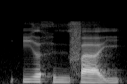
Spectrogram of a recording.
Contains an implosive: no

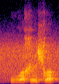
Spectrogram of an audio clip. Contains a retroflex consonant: no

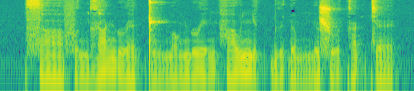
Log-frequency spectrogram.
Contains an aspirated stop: no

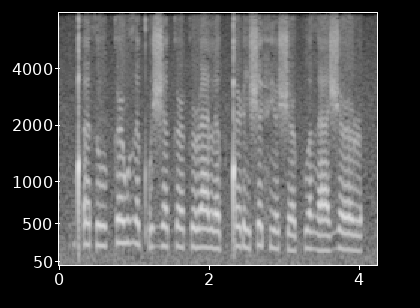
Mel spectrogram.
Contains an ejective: yes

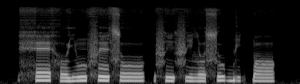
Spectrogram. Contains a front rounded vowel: no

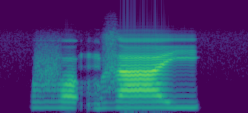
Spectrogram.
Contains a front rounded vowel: no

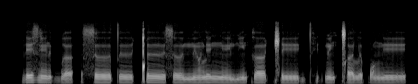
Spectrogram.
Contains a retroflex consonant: no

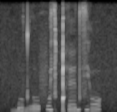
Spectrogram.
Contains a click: yes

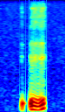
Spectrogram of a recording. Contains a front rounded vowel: no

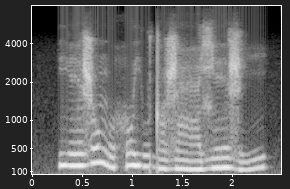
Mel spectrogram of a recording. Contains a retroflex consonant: yes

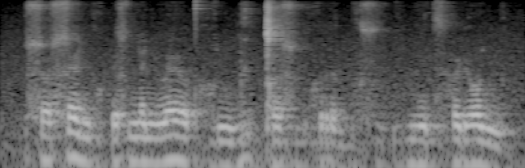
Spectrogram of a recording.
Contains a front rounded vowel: yes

